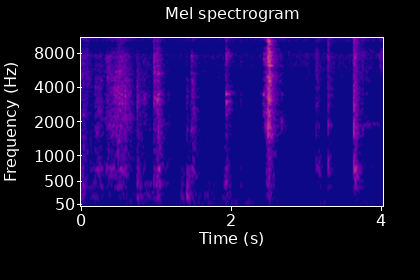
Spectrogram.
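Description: Faint handling sounds: a light rustle and a few scattered soft ticks as a cellophane-wrapped craft die packet is set down and adjusted on a paper notebook.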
